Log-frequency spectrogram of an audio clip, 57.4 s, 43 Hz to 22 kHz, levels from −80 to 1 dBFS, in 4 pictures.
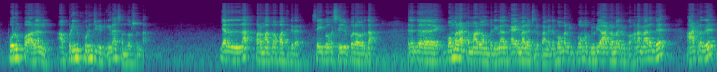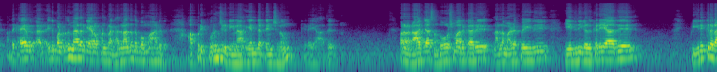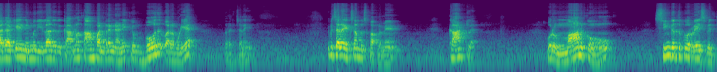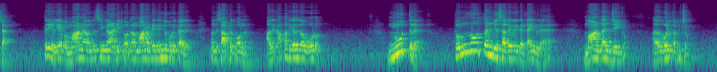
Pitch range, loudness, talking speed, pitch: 120-145 Hz, -16 LUFS, 100 wpm, 130 Hz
